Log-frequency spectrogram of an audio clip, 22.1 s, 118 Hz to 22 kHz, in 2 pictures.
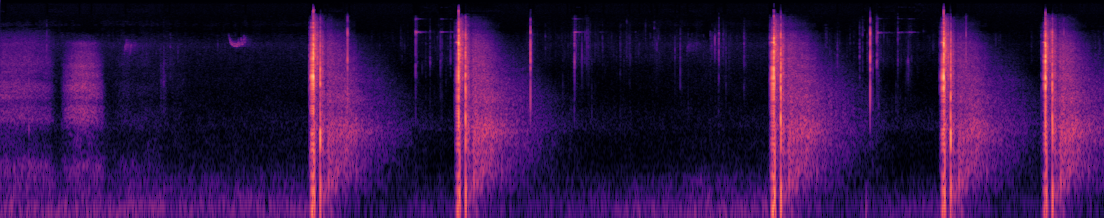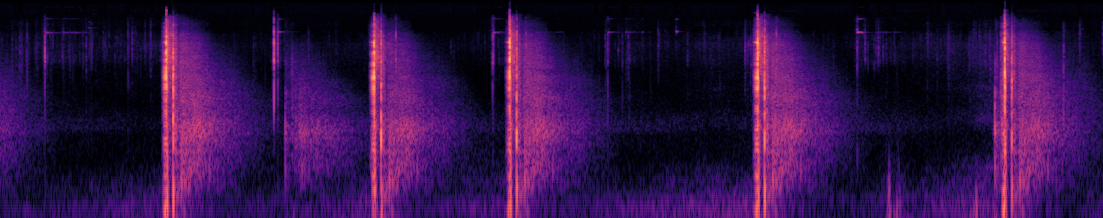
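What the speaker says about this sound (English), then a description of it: "shooting 9mm is really easy" Glock 48 MOS 9mm pistol shots fired at a target, about a dozen sharp loud reports spaced a second or two apart, each with a brief echoing tail, outdoors.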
